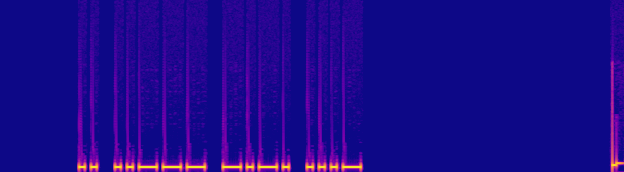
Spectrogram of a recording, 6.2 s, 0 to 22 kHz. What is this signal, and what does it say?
Morse code, heard as a keyed tone, about 20 wpm, 700 Hz. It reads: I2CV
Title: DXCC-100 Call Signs - 4 Characters - 20wpm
